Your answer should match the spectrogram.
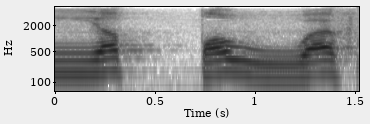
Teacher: يطوف فيها طاء مشددة لابد من بيانها وهي طاءان، والواو أيضا مضاعفة فهي واوان، يطوف لابد من بيان التشديد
